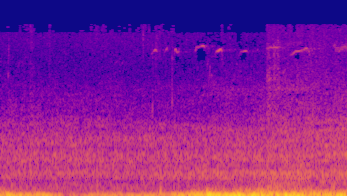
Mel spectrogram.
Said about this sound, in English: Back on the bus,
